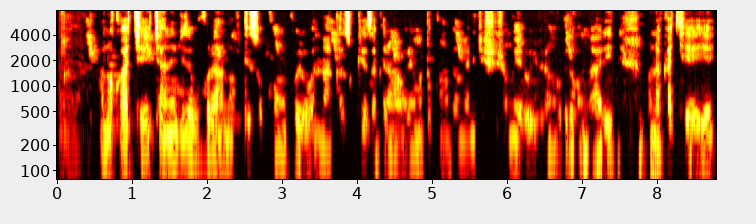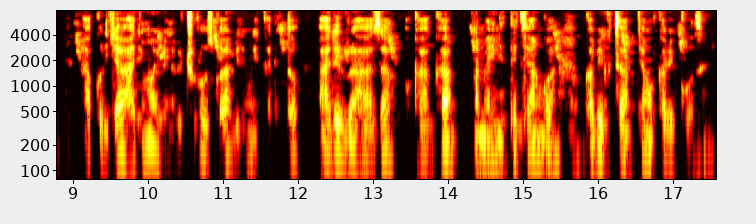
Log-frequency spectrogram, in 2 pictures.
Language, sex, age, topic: Kinyarwanda, female, 25-35, finance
